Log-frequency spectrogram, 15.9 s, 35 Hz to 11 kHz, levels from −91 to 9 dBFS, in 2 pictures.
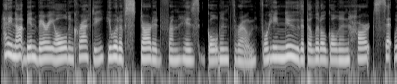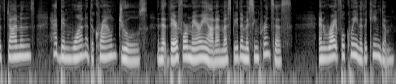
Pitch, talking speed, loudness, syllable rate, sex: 205 Hz, 185 wpm, -17 LUFS, 4.8 syllables/s, female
